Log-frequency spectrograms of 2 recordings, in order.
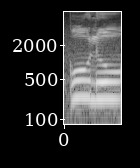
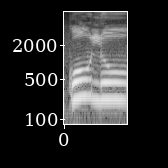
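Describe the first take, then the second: The two takes are said the same way.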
